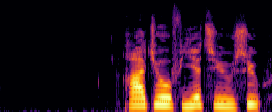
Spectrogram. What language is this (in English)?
Danish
